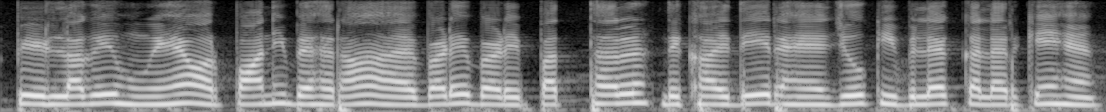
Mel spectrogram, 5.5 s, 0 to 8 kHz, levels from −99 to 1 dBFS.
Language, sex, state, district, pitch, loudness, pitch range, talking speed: Hindi, female, West Bengal, Dakshin Dinajpur, 220 Hz, -15 LUFS, 210-230 Hz, 225 wpm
